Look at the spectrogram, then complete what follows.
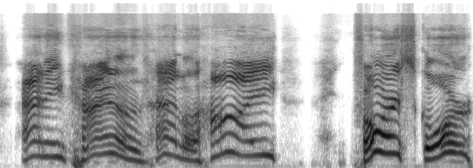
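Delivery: whiny voice, pitched high. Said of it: "He has a different voice than people".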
